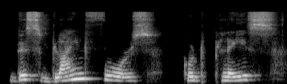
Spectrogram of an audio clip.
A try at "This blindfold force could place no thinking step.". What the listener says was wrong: No, it's a blindfold. it's not blind, but it's blindfolded.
